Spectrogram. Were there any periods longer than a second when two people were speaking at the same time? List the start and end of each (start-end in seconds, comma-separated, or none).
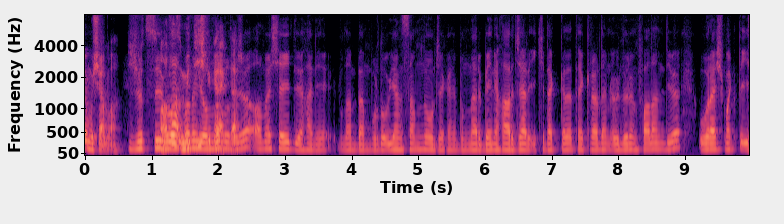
1.1-2.4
